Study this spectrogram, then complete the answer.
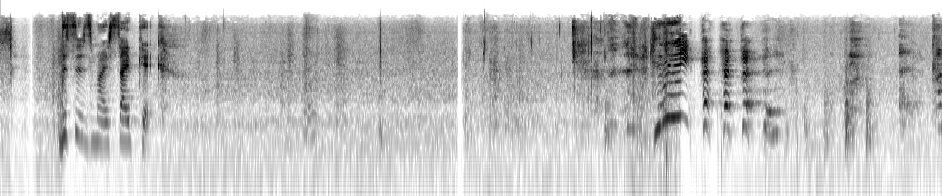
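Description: A young girl speaks and squeals excitedly close by.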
